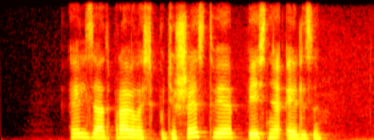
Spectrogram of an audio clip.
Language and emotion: Russian, neutral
